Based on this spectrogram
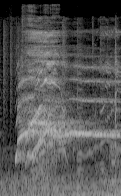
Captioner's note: squeal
